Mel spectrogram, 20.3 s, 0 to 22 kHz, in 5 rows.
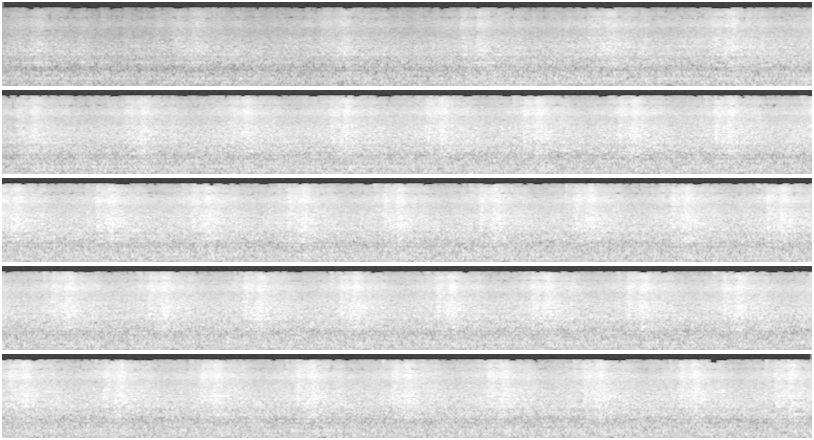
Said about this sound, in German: Bei unserem Motor handelt es sich um einen Viertakt-Dieselmotor VMA 266. Es ist ein Achtzylinder mit einer Nenndrehzahl von 250 Umdrehungen pro Minute, leistet dabei 1000 PS und verbraucht in der Stunde 75 Liter Dieselkraftstoff im Teillastbetrieb.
